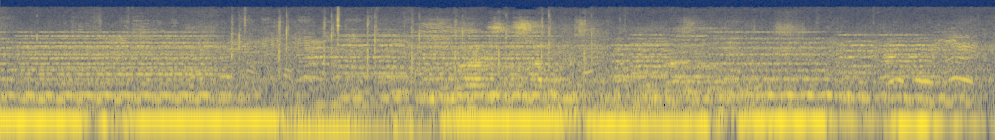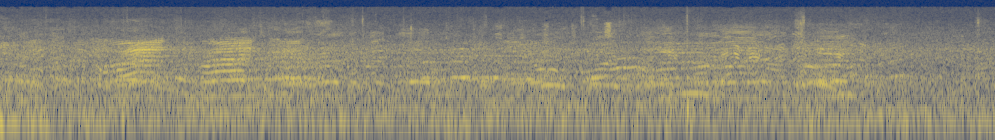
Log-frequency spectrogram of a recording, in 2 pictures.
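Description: Ballpark organ playing a short phrase of held chords over a deep bass line, with the notes changing about once a second, then stopping about seven seconds in. Crowd murmur and scattered voices from the stands follow.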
